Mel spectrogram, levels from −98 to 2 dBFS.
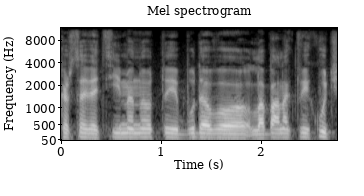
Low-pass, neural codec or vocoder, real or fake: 10.8 kHz; none; real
